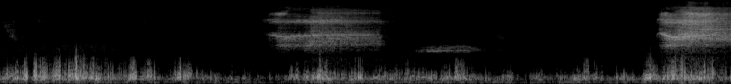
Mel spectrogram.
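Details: Common mynas at a nest feeding their young: harsh, rapid chattering bursts, about three a second, broken by two loud hissing rushes and a brief thin whistle.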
